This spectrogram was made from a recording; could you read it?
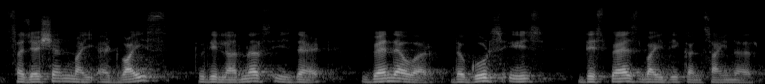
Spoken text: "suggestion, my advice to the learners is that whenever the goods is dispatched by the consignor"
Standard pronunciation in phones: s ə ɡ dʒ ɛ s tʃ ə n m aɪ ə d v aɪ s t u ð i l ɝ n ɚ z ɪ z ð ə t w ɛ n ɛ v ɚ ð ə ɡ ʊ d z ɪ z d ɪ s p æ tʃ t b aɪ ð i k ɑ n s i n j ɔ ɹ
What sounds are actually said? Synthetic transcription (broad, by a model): s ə dʒ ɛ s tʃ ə n m aɪ ə d v aɪ s t u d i l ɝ n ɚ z ɪ z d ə t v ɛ n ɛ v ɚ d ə ɡ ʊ d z ɪ z d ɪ s p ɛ s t b aɪ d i k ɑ n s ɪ n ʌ ɹ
